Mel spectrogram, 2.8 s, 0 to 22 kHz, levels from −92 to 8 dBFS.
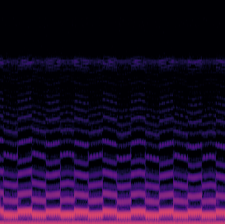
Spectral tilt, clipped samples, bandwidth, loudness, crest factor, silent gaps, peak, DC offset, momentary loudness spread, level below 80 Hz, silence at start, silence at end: -9 dB/octave; under 0.1%; 8 kHz; -38 LUFS; 6 dB; none; -28 dBFS; 0.9%; 1 LU; -60 dBFS; 0 s; 0 s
